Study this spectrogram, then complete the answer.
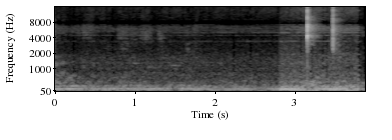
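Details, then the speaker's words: Single-pin Toyota/Lexus transmission shift solenoid bench-tested with power applied: quiet hum, then two crisp clicks about a third of a second apart as it actuates; passes the test, normal. "hopefully you guys heard the click is actuating so this one has passed this test"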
